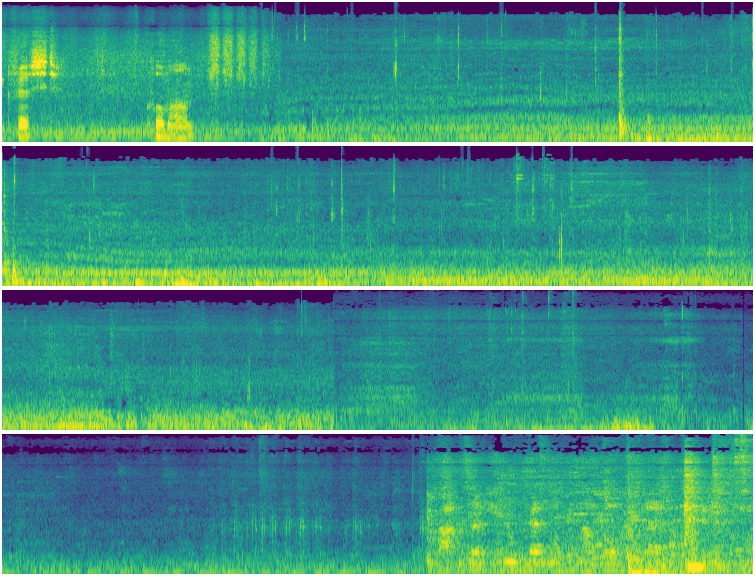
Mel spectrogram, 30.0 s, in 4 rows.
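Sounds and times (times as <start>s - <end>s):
car engine humming: 0.0s - 22.5s
footsteps on tarmac: 2.7s - 18.4s
van door shutting: 5.8s - 6.8s, 7.4s - 8.0s.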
